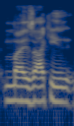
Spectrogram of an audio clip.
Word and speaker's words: Miyazaki: Is a yeah, with uh, Miyazaki, one of his, you know, this is guy's a Japanese animator of great renown.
